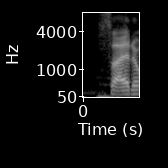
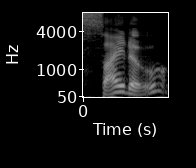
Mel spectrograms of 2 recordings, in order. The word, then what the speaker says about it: Cido: Sido on the year hitting 280 in 25 at bats. Nine games played, no home runs and five RBI. Also struck out five times. pronunciation look like it's Cido.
